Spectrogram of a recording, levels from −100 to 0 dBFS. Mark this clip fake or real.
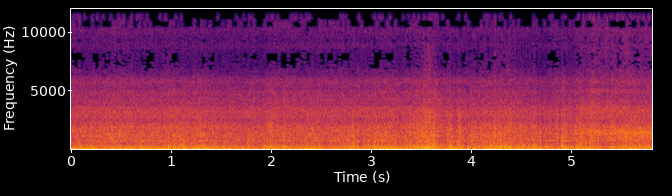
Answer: real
